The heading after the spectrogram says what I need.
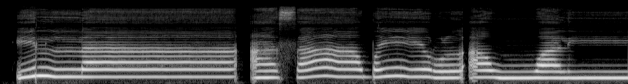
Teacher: ru langsung masuk huruf lam, alif tidak dibaca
